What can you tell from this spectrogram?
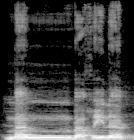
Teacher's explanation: تنوین نون ساکین کے بعد با ہے تو نون کو میم سے بدل کر گنہ اور اخفا کے ساتھ پڑھیں گے، اس کو اقلاب کہتے ہیں۔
